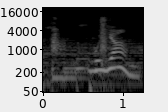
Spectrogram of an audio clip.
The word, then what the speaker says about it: Wooyoung: Mingi, Wooyoung, and Jongho. Oh, is he an actor? This is how they pronounce their names.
